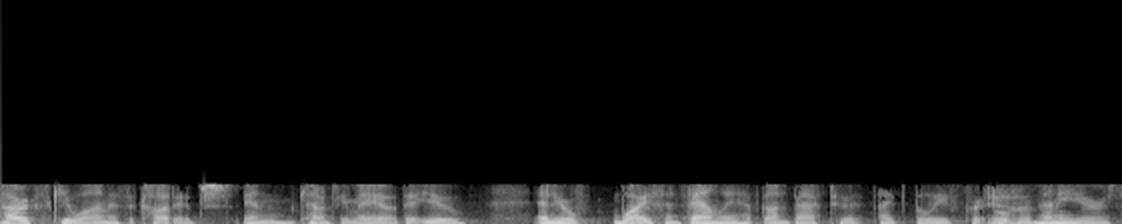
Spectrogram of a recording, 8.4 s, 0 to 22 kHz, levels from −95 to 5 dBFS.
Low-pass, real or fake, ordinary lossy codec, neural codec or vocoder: 7.2 kHz; real; AAC, 16 kbps; none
